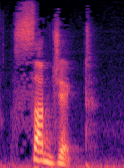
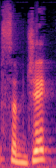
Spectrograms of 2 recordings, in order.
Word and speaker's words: subject: So I say biology is an interesting subject. I'm stressing on the first syllable. Okay. Now, I'm using another example. Please don't subject the students to any tests. So here my stress has moved to the second syllable.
